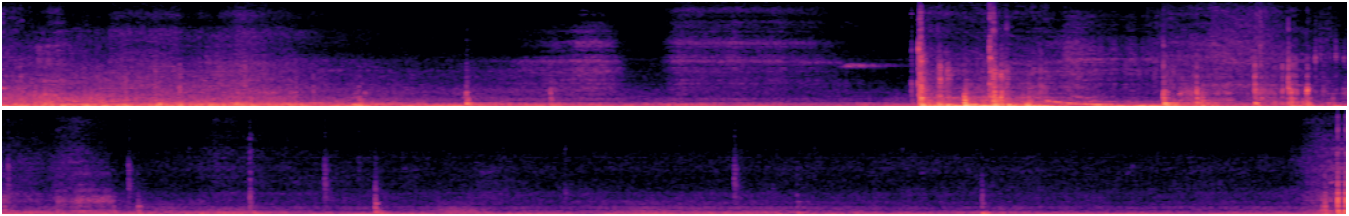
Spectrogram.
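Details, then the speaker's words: Scion FR-S power window that won't go up, probably from earlier shop repairs: short strained motor whir with sagging, bogging pitch and thuds as the glass fights, then quiet; owner suspects a damaged regulator track rather than the motor. "Oh, that doesn't sound good, actually. Yeah, I think the track is screwed."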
